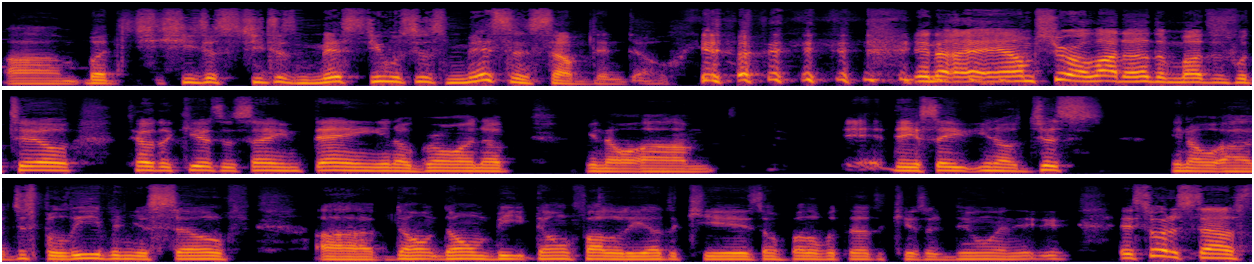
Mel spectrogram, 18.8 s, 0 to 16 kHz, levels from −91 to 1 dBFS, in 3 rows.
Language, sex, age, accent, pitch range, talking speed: English, male, 20-39, American, 125-155 Hz, 230 wpm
